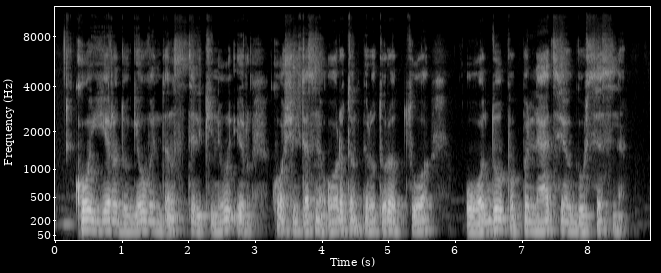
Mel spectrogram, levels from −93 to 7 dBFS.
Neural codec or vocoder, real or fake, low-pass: none; real; 10.8 kHz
